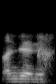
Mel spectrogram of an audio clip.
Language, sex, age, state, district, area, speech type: Dogri, male, 18-30, Jammu and Kashmir, Udhampur, rural, conversation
